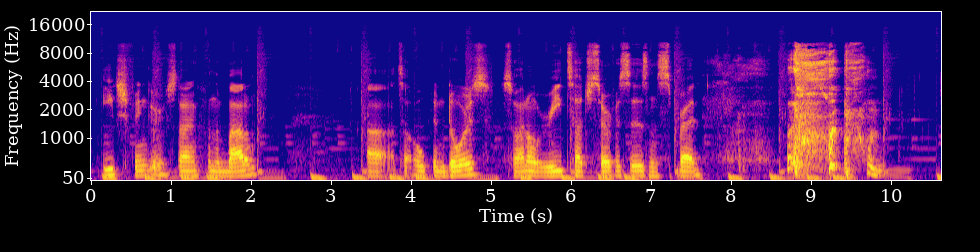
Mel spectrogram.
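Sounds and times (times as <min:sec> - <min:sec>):
speech: 0:00.2 - 0:02.2, 0:03.4 - 0:08.2, 0:09.7 - 0:10.1
person coughing with harsh raspy bursts: 0:08.6 - 0:10.0
throat clearing: 0:08.7 - 0:10.0.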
